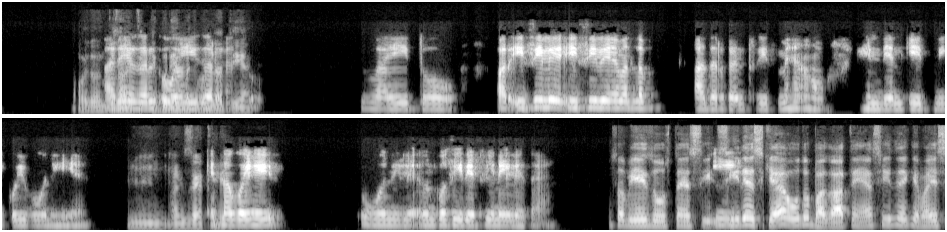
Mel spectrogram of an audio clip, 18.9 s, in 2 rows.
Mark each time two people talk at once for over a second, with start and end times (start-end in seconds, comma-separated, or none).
1.1-2.5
